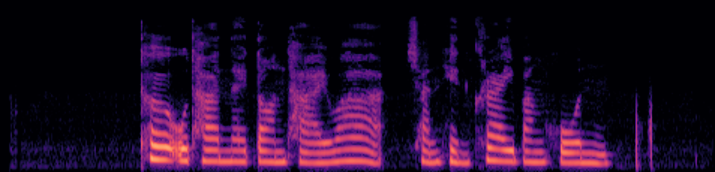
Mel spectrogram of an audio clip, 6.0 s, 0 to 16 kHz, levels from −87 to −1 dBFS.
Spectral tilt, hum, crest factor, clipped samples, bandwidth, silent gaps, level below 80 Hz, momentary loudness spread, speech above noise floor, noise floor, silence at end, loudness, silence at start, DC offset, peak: -6.5 dB/octave; none; 20 dB; under 0.1%; 10.5 kHz; none; -80 dBFS; 19 LU; 44 dB; -72 dBFS; 0.9 s; -29 LUFS; 1.15 s; under 0.1%; -10 dBFS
